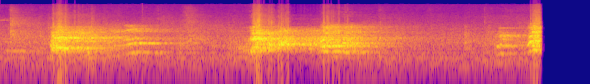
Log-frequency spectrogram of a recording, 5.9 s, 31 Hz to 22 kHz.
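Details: Dog barking, recorded 6/12/17: three loud, sharp-onset barks with a ringing, tonal quality, spaced roughly two seconds apart, the last short and clipped, with human voices faintly mixed in.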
